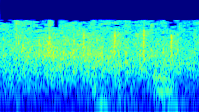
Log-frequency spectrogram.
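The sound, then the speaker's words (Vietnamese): Audience applause at a talk, a dense, continuous patter of many hands clapping without a break. “nhưng mà đúng với ý tôi thì tôi tự nhiên cho một tràng pháo tay.”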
